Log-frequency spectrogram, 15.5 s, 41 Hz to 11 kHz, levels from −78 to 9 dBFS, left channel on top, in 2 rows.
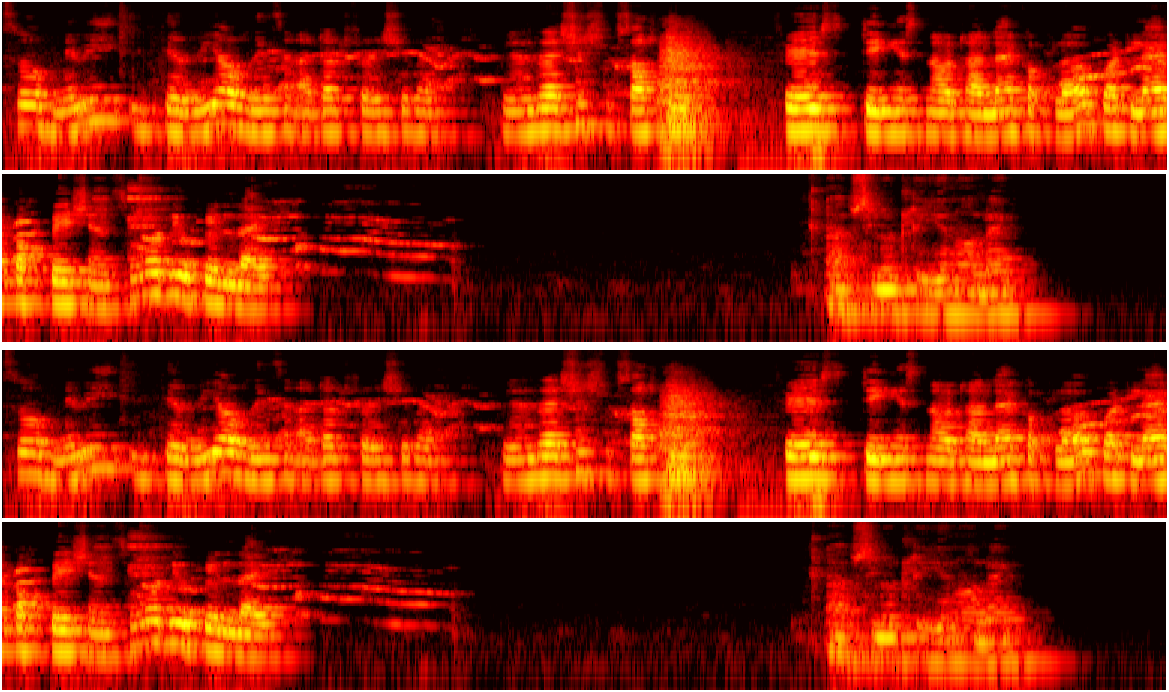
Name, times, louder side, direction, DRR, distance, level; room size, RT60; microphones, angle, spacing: voice 1, 0.1-4.6 5.2-10.7, left 1 dB, 10° left, 0.4 m, -22 dB
voice 2, 4.4-4.7 8.6-8.8 13.3-14.5, left 2 dB, 60° left, 0.8 m, -26 dB
4.1 x 2.0 x 2.7 m
head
